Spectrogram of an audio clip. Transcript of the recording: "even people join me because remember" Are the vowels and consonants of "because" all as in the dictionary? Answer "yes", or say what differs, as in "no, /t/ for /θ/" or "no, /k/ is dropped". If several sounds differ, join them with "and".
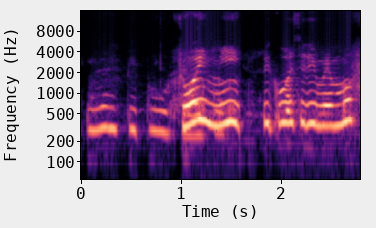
no, /s/ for /z/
